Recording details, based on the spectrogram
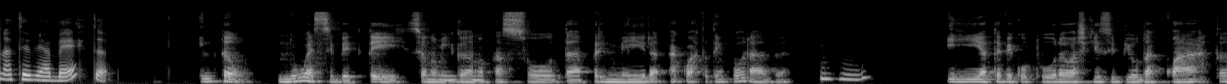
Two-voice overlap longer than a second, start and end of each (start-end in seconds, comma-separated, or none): none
